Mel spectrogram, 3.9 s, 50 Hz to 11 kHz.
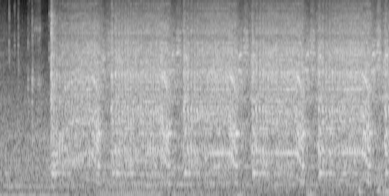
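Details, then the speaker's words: Hellcat/TRX-type engine in for a misfire: a known-good cylinder cranked as a reference, an even rhythmic starter churn with steady compression pulses and no stumbling; normal cranking. The scope showed oil and fluid in cylinder 3. "So we're going to show you a good working cylinder. We already found one issue, but we'll show you just so you can see. Go ahead and crank it."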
